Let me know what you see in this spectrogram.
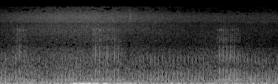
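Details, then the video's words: Cat purring in a windy cabin, a low rumbling purr pulsing steadily beneath broad wind noise, with a few louder breaths in the middle. "Cat Purring in a Windy Cabin"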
